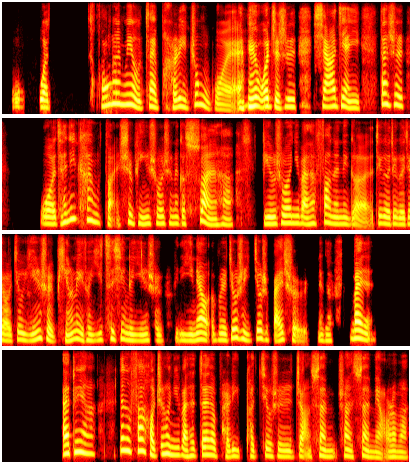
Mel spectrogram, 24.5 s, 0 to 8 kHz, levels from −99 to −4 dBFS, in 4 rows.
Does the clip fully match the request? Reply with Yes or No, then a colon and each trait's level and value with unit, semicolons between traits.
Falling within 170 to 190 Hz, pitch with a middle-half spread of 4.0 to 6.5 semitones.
Yes: medium, 185 Hz; average, 4.5 semitones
